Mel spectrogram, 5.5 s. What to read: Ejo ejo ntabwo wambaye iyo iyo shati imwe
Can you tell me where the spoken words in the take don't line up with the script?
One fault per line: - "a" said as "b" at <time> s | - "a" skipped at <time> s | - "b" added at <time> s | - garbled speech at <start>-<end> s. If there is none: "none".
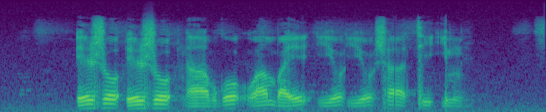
none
